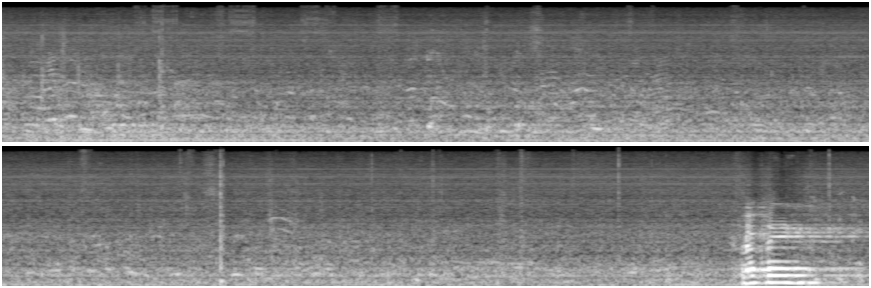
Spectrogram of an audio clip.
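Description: A crowd murmurs softly outdoors.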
